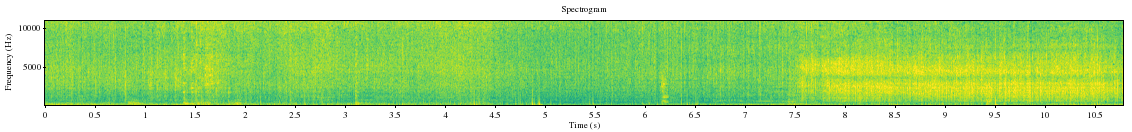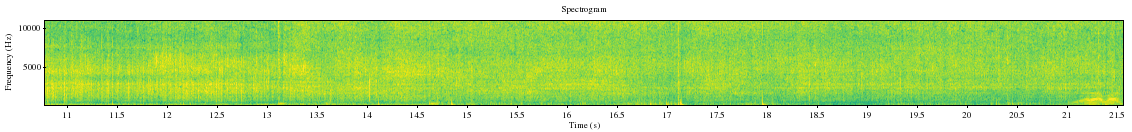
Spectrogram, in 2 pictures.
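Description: Onion stalks, egg and potato fry in a pan, a steady broadband sizzle that turns louder and brighter partway through and then holds near and continuous, with a few clinks of stirring.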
